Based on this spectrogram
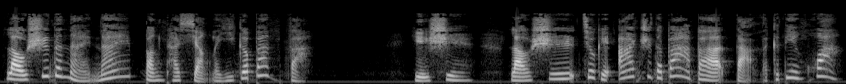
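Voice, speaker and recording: A woman gently and expressively reading a children's picture book aloud. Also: on the high side, sing-song, a little slow, breathy edge, dry recording. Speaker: storyteller.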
